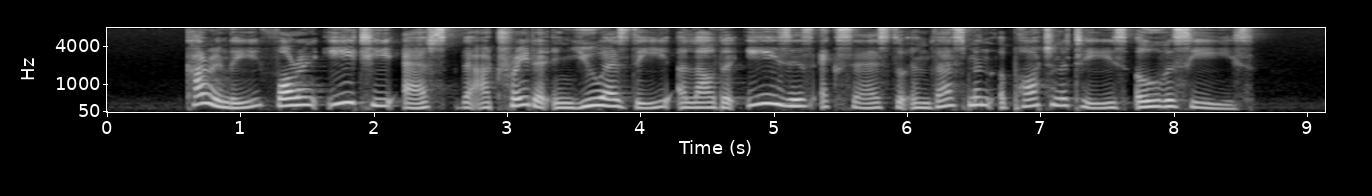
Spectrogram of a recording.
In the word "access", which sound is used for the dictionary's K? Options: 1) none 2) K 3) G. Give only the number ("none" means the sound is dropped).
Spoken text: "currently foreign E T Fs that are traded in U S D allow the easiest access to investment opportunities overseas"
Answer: 2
